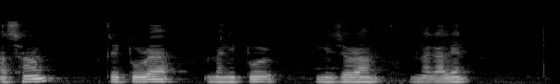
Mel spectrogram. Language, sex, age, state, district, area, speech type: Manipuri, male, 30-45, Manipur, Thoubal, rural, spontaneous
